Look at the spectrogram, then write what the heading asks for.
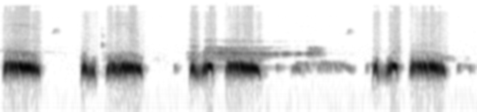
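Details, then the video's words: Spotted dove kept as a decoy bird, singing in the 'giọng thổ' style: phrases of two short clipped notes followed by a long, steady, mellow coo, repeated about every two seconds, with faint softer notes between. "Chim Cu Mồi cu gáy giọng thổ cực chất"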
